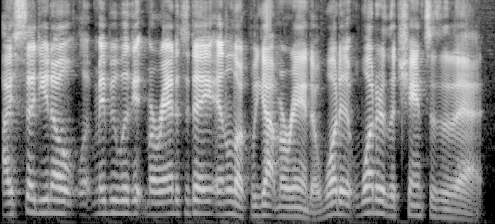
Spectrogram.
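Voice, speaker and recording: A man's voice: on the high side, fairly quick, bright, forceful tone, smooth. A man hosting a gaming video, giving casual, chatty commentary addressed straight to his viewers. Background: game music.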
